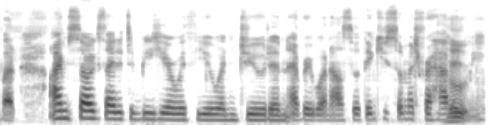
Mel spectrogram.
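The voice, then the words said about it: Hoarse, partly lost voice. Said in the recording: “I lost my voice a little ... I don't recognize that voice.”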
